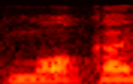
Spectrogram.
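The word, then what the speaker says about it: Mocha: ওকে দর্শক বন্ধুরা, আপনারা জানি রাখি অনেক মৌকা নিয়ে, সাইক্লোন মৌকা যেটাকে অনেকেই মোচা বলছেন, মোচা সাইক্লোন মোচা বলা হচ্ছে, ইয়েমেন নেম। হ্যাঁ, ইয়েমেন থেকে এই নামটা দেওয়া হয়েছে এবং এটার উচ্চারণটা মৌকা, সাইক্লোন মৌকা।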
